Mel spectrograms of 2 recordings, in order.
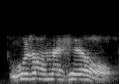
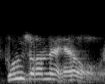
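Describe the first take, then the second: First: High, slow call into the dark; imitating Matt calling up the hill. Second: High, loud repeated call; calling up the hill once more; Matt calling again. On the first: Friend on night hunt calls out to someone unseen, high and loud. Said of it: "I hear Matt going". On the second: Retold or imitated. Matt shouting again at an unseen hill figure, high and loud. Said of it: "Matt saying something".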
